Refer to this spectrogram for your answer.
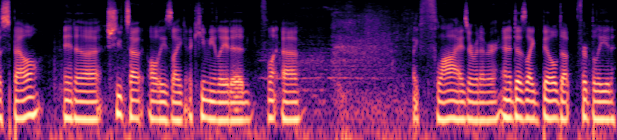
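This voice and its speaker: Delivered at a fairly slow pace with long, frequent pauses, the speech is monotone and flat in intonation and very even in loudness. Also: man, fairly low pitch for a man. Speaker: gaming streamer. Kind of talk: live gameplay commentary. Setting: livestream. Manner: casual, hesitant with fillers.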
